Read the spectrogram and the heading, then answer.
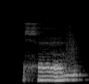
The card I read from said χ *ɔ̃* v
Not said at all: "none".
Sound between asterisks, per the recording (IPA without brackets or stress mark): ɔ̃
